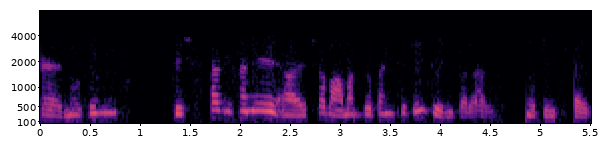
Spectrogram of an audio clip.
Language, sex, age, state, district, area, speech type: Bengali, male, 45-60, West Bengal, South 24 Parganas, rural, conversation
